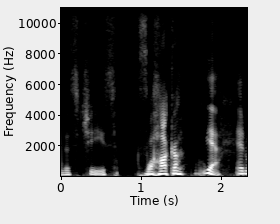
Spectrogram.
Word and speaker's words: Oaxaca: And I'm not good at pronouncing this cheese. Oaxaca? Yeah. And Oaxaca cheese.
